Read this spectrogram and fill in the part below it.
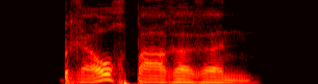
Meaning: inflection of brauchbar: 1. strong genitive masculine/neuter singular comparative degree 2. weak/mixed genitive/dative all-gender singular comparative degree
- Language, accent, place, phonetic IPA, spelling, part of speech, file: German, Germany, Berlin, [ˈbʁaʊ̯xbaːʁəʁən], brauchbareren, adjective, De-brauchbareren.ogg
